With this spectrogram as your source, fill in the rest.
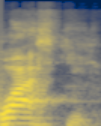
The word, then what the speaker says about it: Jaquiski: I've always liked Jaquiski. That's how he pronounces it, correct? Jaquiski. Yeah, great name. Jaquiski.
